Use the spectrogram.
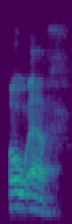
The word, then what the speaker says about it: of: OF, even though it's an F, is pronounced of, even though it's spelled OF.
